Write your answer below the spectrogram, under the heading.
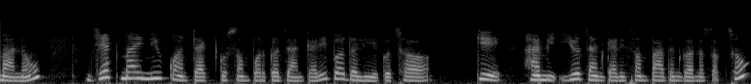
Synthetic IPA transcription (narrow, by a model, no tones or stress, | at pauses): manʌw̃ | d͡zeʈmajnjukʌɳʈrak̚ʈkosʌmpʌrkʌd͡zankaɾibʌd̪ʌliekot͡sʰʌ | ke | hamijod͡zankaɾisʌmpad̪ʌnɡʌrnʌsʌ̰k̚t͡sʰʌ̃w̃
